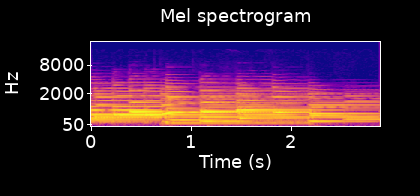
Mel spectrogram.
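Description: A piano passage played with the sustain pedal, notes ringing into one another, chords blending smoothly with a sustained, resonant wash.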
